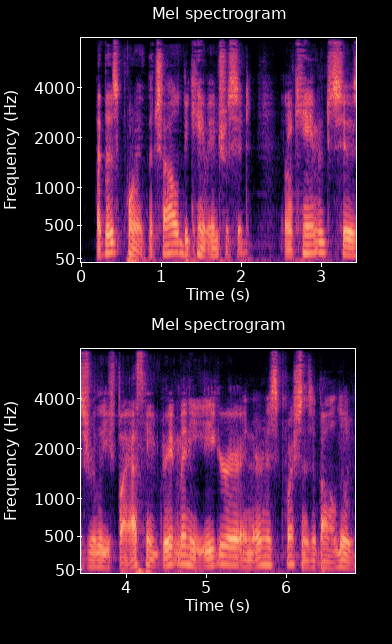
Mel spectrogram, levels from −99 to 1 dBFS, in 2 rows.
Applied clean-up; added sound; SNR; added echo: neural mask model DeepFilterNet 3.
